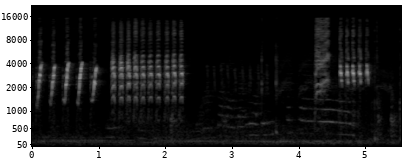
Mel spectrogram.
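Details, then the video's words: Greater green leafbird (cucak ijo): rapid bursts of sharp, high chattering notes, first five spaced, then a fast dense run, a quiet stretch with faint warbles, then a harsh rasp and another quick series, over a low steady hum. "Bikin Emosi Cucak ijo Anda"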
